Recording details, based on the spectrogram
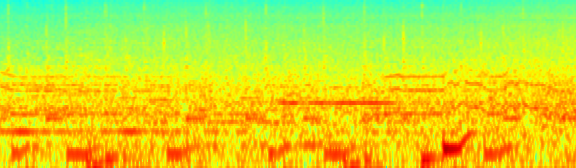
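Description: River water rushes loudly and continuously through a valley in Laos, a steady broadband roar with faint tonal sounds over it.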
